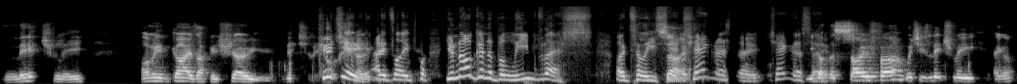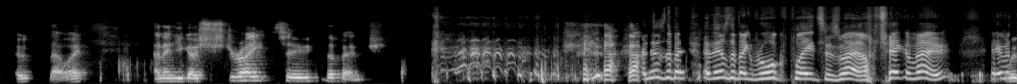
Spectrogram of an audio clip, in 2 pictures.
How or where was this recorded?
video call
